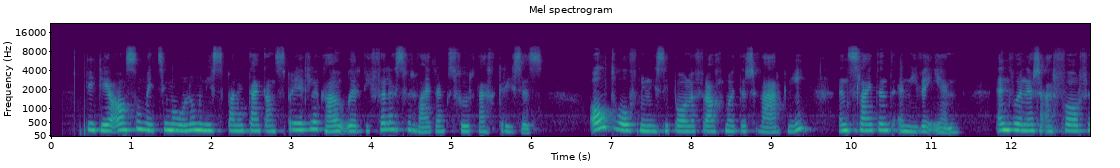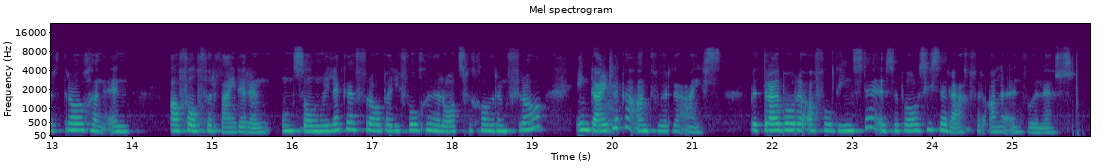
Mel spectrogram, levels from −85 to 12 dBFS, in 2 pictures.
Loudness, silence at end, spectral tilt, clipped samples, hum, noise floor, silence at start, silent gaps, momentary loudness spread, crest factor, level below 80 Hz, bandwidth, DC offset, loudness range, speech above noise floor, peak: -30 LUFS; 0.15 s; -6.5 dB/octave; under 0.1%; none; -67 dBFS; 0.45 s; none; 12 LU; 20 dB; -72 dBFS; 9.6 kHz; under 0.1%; 4 LU; 37 dB; -10 dBFS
